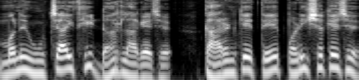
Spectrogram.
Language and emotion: Gujarati, fearful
